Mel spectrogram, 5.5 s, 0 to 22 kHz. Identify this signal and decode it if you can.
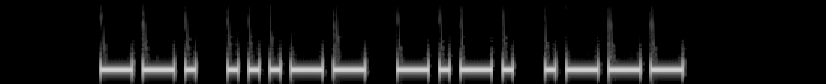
Morse code, heard as a keyed tone, about 17 wpm, 700 Hz. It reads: G3CJ
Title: DXCC-100 Call Signs - 4 Characters - Repeated 3x - 17wpm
